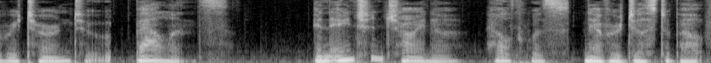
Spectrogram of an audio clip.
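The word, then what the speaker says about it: qi: In ancient China, health was never just about flesh and bone. It was about energy. The invisible vital force called key pronounced key flowed through every living being.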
